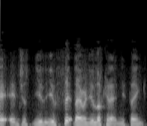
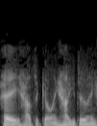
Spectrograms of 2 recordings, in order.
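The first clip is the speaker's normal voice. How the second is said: put-on standard, general American accent; 4 semitones lower, 3 dB quieter than usual. Speaker explaining accent work, demonstrating the general American accent they put on. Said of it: "what I'm putting on is a general American accent".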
